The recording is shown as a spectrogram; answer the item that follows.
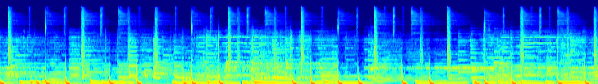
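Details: Plucked guitar music with a strong bass line and regular strummed beats throughout; no animal sound is audible.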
